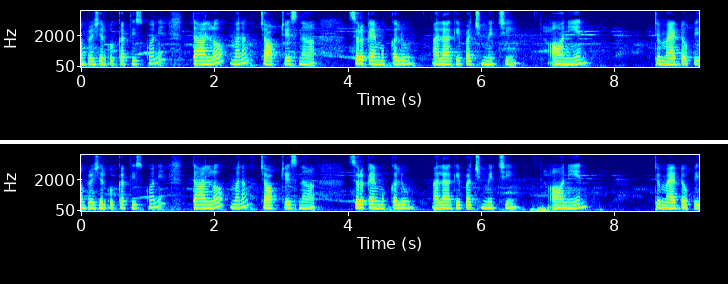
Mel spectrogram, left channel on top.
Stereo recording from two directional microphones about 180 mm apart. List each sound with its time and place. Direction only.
0.1 s a woman's voice: 20° right (ahead or behind)
8.5 s a woman's voice: 20° right (ahead or behind)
